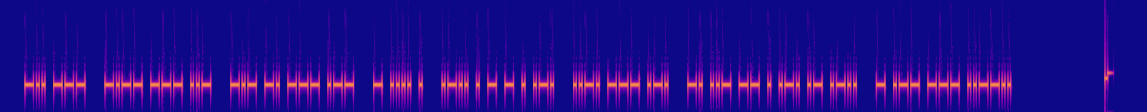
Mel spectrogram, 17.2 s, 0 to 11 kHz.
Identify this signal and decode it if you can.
Morse code, heard as a keyed tone, about 27 wpm, 700 Hz. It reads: DO YOU KNOW THE LETTER FOR NUMERAL TWO?
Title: Sentences from Top 1000 Words - Review Part 2 - 28wpm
